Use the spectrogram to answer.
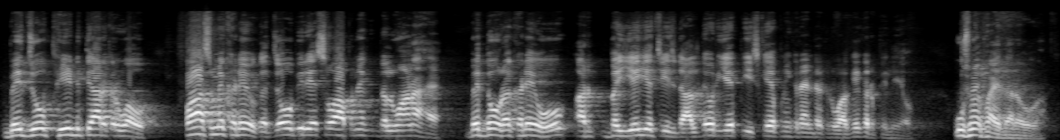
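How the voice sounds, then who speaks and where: In a big-sounding room, a Haryanvi-accented man who farms dairy and breeds buffalo speaks at a moderate pace in a highish voice. He offers practical tips in a casual interview, plain-spoken and colloquial, frequently addressing the listener as brother.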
